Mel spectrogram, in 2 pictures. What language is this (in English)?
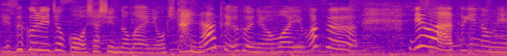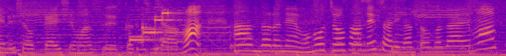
Japanese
